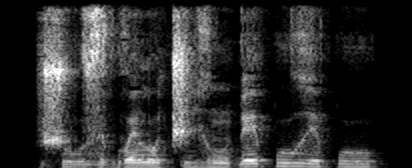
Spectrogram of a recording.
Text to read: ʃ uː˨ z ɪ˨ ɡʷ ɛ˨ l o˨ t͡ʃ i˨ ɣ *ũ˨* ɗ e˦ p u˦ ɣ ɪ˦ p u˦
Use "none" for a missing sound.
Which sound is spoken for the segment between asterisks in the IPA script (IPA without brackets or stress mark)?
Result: ũ˨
